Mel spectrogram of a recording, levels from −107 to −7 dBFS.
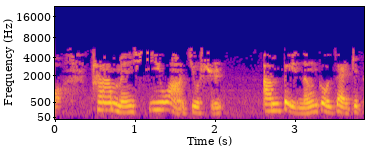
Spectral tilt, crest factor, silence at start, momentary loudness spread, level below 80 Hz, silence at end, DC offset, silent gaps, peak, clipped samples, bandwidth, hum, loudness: -2.5 dB/octave; 18 dB; 0 s; 7 LU; -68 dBFS; 0 s; under 0.1%; none; -6 dBFS; under 0.1%; 5.8 kHz; none; -23 LUFS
